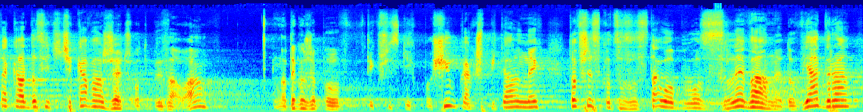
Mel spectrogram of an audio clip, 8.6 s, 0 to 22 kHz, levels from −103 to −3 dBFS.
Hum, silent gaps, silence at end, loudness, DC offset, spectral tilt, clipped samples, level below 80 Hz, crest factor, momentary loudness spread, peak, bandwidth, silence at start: none; none; 0 s; -24 LUFS; under 0.1%; -4 dB/octave; under 0.1%; -52 dBFS; 20 dB; 13 LU; -4 dBFS; 18 kHz; 0 s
